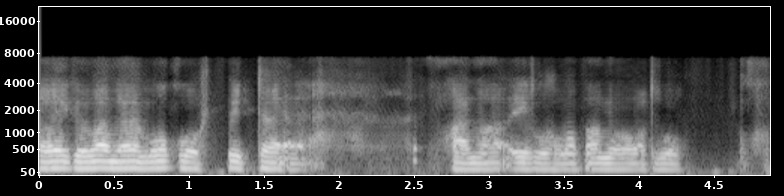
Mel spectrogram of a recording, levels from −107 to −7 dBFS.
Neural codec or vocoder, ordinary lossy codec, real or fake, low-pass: codec, 16 kHz, 1 kbps, FreqCodec, smaller model; none; fake; 7.2 kHz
